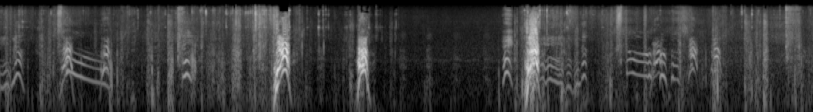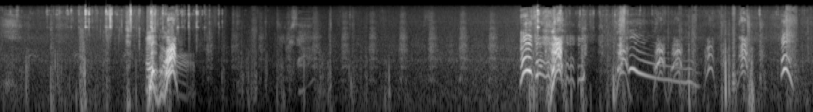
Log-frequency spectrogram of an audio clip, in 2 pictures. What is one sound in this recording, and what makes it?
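A dog runs through snow, its paws crunching and thumping.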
